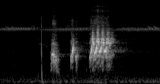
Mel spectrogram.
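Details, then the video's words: Farm quail giving one loud three-part call: a short click, then two harsh buzzy notes rising into a longer, louder final burst, over a steady high whine and quiet low rumble. "فَارمی بٹیر کی خوبصورت آواز | Soothing Voice of Farm Quail"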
